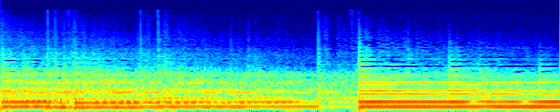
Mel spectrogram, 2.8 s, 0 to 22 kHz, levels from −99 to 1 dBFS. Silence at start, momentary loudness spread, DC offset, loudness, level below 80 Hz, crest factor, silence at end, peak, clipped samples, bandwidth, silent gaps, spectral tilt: 0 s; 7 LU; under 0.1%; -21 LUFS; -48 dBFS; 12 dB; 0 s; -8 dBFS; under 0.1%; 4.7 kHz; none; -10.5 dB/octave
